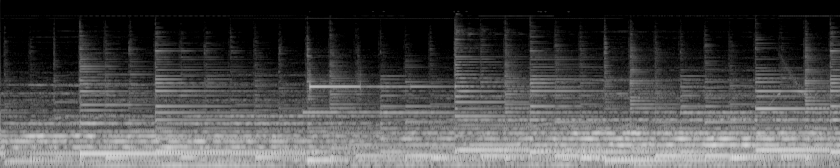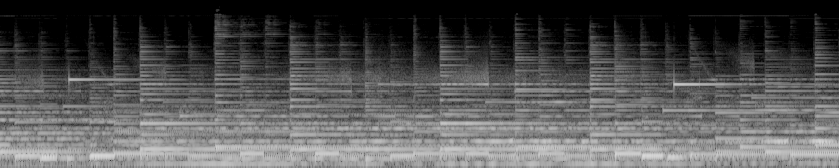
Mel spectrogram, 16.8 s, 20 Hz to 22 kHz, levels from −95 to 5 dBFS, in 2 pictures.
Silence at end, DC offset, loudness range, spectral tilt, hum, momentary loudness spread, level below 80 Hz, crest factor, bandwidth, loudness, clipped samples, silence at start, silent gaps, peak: 0 s; 0.4%; 3 LU; -7 dB/octave; none; 4 LU; -36 dBFS; 14 dB; 11 kHz; -19 LUFS; under 0.1%; 0 s; none; -4 dBFS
